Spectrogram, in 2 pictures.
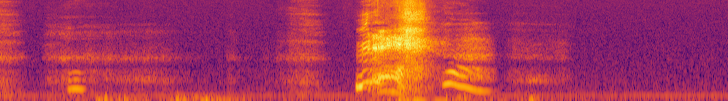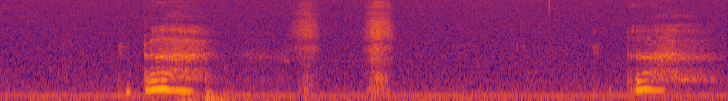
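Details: A female gives one loud, sharp, breathy sneeze after a brief catch of breath, with soft voiced sounds before and after; her throat was raw the next day.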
